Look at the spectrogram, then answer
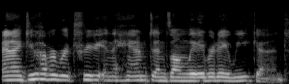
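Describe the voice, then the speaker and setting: A woman in a normal speaking voice, fairly even intonation and a moderate pace, against a quiet background. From US South. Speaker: somatic coach. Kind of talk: casual chat. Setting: video call.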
